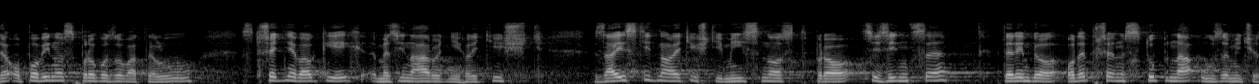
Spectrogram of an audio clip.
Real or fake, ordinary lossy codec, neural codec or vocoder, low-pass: fake; MP3, 64 kbps; codec, 16 kHz, 8 kbps, FreqCodec, larger model; 7.2 kHz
